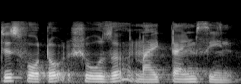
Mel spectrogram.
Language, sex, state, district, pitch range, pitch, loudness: English, male, Assam, Kamrup Metropolitan, 115-135 Hz, 125 Hz, -15 LUFS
